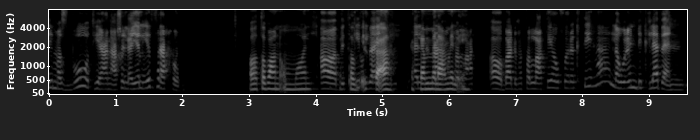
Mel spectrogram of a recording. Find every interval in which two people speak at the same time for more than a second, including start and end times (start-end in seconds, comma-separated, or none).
4.5-6.3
